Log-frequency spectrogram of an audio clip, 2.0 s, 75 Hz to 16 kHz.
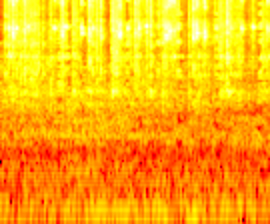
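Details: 2011 BMW 535i at cold idle, 7 a.m.: light, fast rattling chatter over the engine note from the belt tensioner pulley, which is noisy when cold; it is to be replaced today after earlier tensioners, possibly from eBay, failed.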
